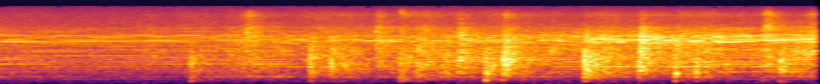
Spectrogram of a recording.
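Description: Faint, soft footsteps on a ceramic tile floor, about six irregular steps starting a second or so in.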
